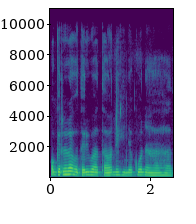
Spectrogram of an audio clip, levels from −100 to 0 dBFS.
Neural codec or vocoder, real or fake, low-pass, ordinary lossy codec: none; real; 9.9 kHz; none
